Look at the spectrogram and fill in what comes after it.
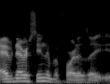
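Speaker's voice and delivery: usual speaking voice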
